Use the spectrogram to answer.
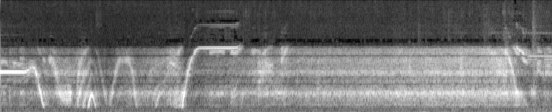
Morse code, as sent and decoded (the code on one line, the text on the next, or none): none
